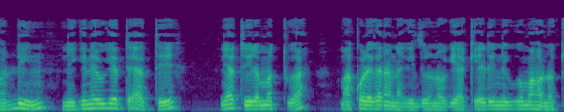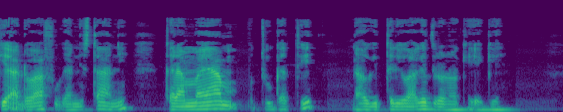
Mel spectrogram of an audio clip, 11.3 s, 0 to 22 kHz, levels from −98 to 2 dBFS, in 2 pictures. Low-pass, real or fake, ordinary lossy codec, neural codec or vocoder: 19.8 kHz; real; MP3, 48 kbps; none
